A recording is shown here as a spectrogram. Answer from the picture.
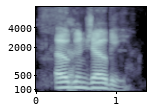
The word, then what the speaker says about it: Ogunjobi: And Ogunjobi. – Mm-hmm. – Did I say that correctly? – Yes, yeah. You finally got it right.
